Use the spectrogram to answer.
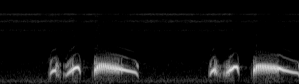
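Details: Lure call of a spotted dove for attracting wild birds of both sexes: two phrases, each a stuttering two-part note rising slightly, then a long mellow coo sliding downward, with a pause between.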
